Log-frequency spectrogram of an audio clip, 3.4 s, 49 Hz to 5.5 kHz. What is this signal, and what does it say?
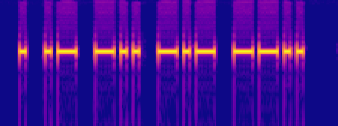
Morse code, heard as a keyed tone, about 19 wpm, 800 Hz. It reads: EADKZ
